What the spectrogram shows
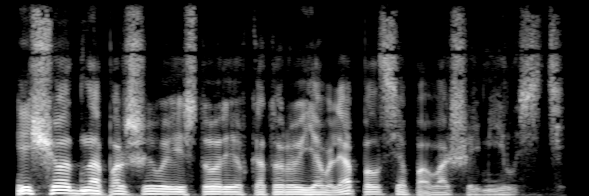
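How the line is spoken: Groaning. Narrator (Russian): простонал Ринсвинд

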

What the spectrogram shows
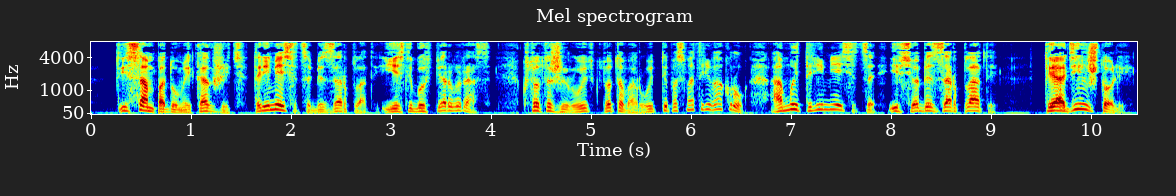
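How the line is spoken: Fast anxious muttering. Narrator (Russian): Так же быстро и тревожно забормотал в ответ его странный волосатый сосед

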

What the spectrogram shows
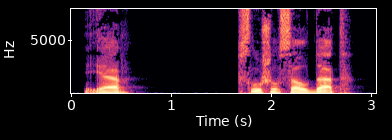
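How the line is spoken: Calm. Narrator (Russian): продолжил Нефер спокойно

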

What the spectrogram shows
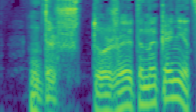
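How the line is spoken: Grumbling. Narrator (Russian): ворчал Альтамонт

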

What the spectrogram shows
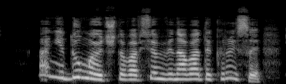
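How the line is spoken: Giggling. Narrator (Russian): хихикнул Ангалла

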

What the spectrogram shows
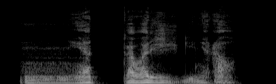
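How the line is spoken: Quiet reply. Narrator (Russian): тихонько ответил Крым

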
